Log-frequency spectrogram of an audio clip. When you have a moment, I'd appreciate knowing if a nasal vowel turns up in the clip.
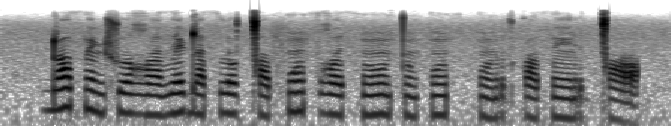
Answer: yes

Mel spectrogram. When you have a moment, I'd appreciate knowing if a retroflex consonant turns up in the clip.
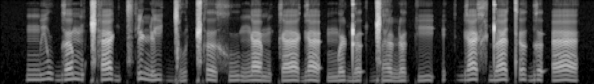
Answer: yes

